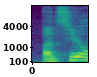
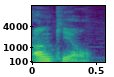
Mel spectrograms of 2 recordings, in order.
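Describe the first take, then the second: First: The middle consonant is an S sound. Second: The middle consonant is a K sound. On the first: "C or K?" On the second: "C or K?"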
